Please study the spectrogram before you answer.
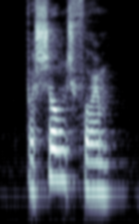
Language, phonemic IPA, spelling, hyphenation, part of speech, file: Dutch, /pɛrˈsoːnsˌfɔrm/, persoonsvorm, per‧soons‧vorm, noun, Nl-persoonsvorm.ogg
- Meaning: finite verb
